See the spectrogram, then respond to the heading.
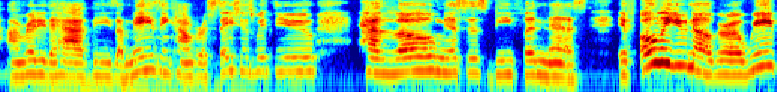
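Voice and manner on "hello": ordinary talk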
